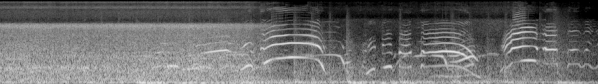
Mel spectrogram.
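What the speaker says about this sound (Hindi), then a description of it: "पानी का ये प्रचंड प्रवाह प्राकृतिक विपत्ति की खौफनाक व्याख्या कर रहा है" Torrential flood water roars in a loud, broad, continuous rush, then loud voices call out over the flowing water.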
